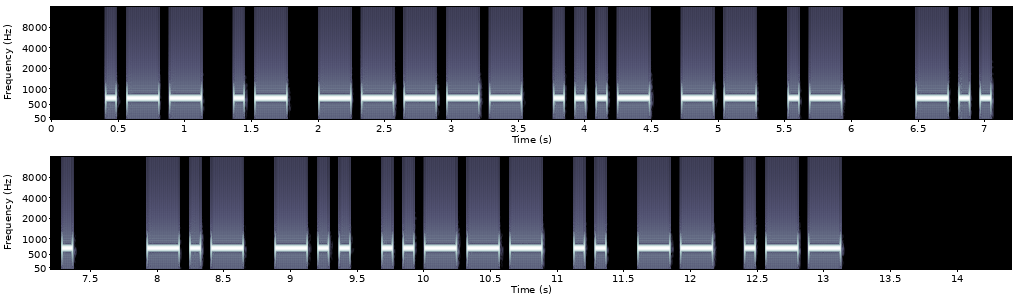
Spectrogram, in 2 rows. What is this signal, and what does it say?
Morse code, heard as a keyed tone, about 15 wpm, 700 Hz. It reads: WA0VMA DE KD2IMW
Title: USA Callsign DE Callsign 15wpm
